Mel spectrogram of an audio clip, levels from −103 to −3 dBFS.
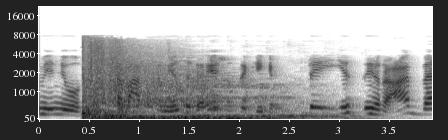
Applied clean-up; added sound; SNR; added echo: classical method log-MMSE.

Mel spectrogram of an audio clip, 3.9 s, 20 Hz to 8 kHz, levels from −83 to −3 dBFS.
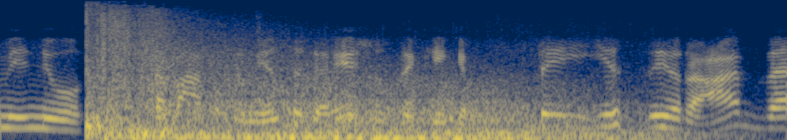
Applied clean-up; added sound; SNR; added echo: none; Boom; -4 dB; none.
